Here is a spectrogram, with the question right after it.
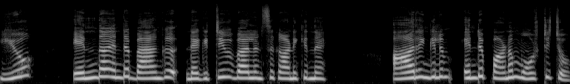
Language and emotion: Malayalam, fearful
